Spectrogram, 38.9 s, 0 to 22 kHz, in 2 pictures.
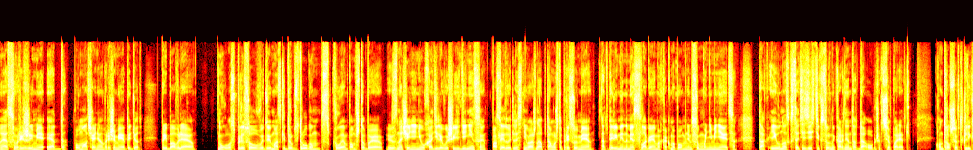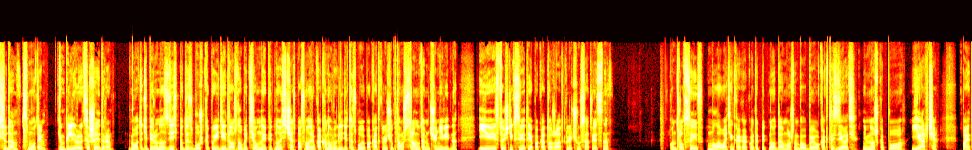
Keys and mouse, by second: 2.3-3.9 drag, 6.9 click, 9.4 middle click, 15.6-19.1 middle drag, 19.5 ctrl+shift+click, 24.0-25.6 shift+middle drag, 28.3 click, 31.7 click, 32.8 ctrl+s, 33.5-34.2 middle drag, 35.1-35.6 shift+middle drag, 37.3 middle click, 38.6 middle click.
